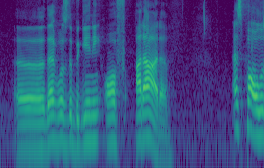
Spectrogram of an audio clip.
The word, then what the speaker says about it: arara: So we usually say arara, but I believe there are a lot of variations depending on which part of the world you are.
